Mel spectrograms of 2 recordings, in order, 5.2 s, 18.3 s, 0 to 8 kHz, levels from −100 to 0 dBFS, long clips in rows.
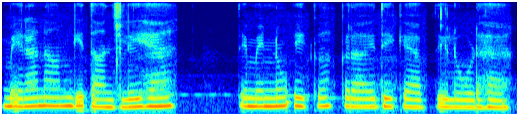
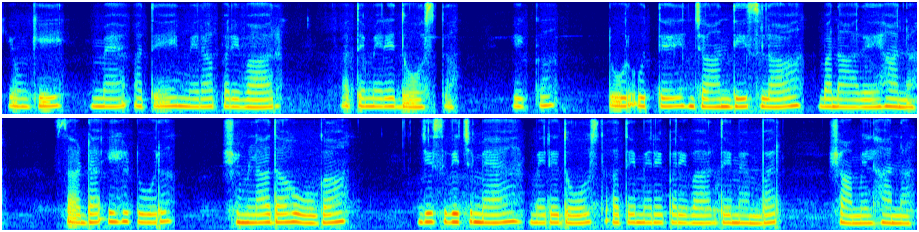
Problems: constant background noise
